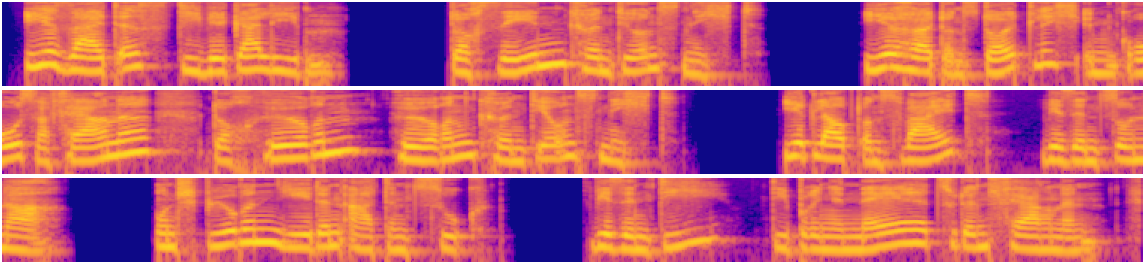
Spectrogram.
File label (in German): sachlich, frauen; sprecher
